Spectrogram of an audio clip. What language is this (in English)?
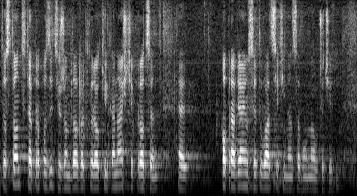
Polish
